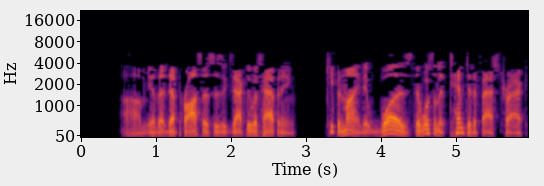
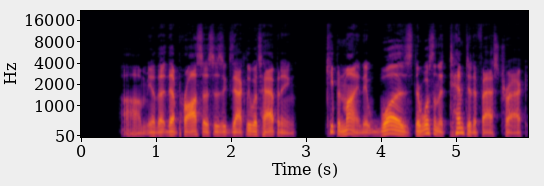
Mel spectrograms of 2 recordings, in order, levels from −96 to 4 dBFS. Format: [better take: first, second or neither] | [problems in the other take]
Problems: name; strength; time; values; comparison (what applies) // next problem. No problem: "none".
second | garbled, watery; badly; nothing above 5.5 kHz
